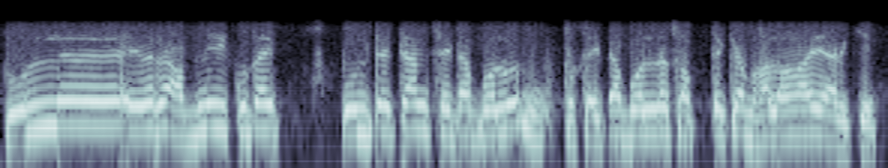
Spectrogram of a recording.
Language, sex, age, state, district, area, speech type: Bengali, male, 45-60, West Bengal, Nadia, rural, conversation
